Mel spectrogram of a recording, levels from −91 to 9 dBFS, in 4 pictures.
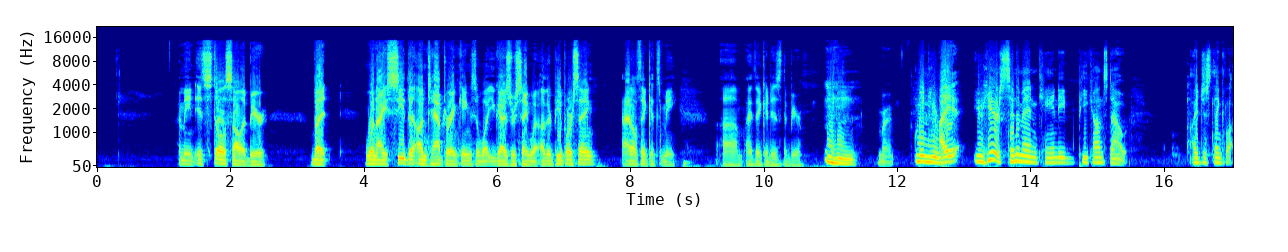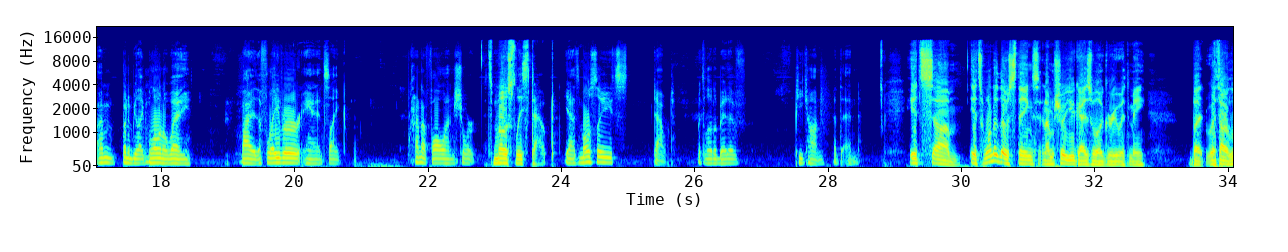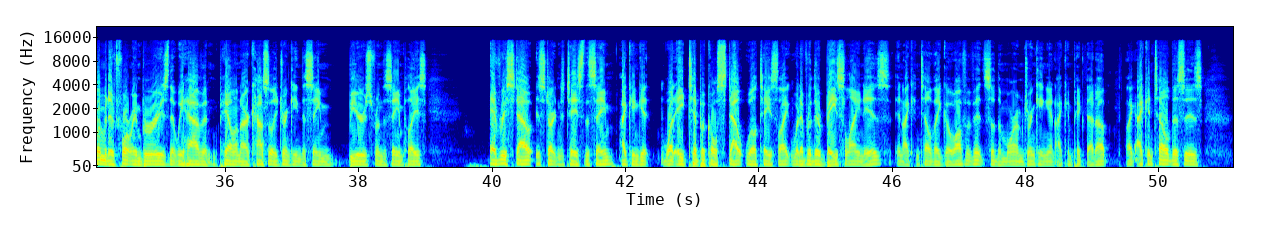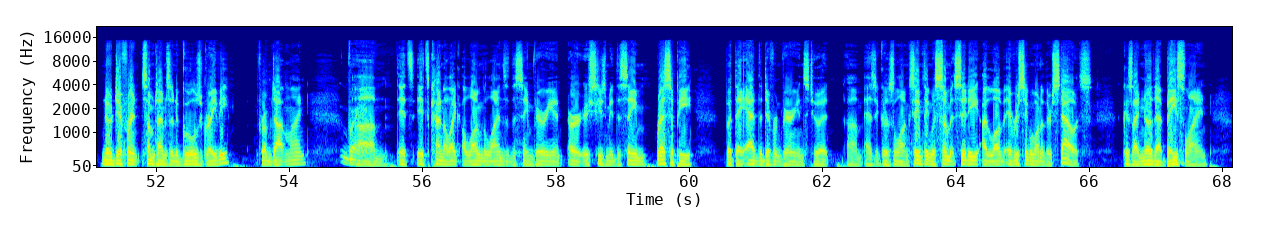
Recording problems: distortion; slight; 4% of the sound clipped

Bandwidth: 14.5 kHz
